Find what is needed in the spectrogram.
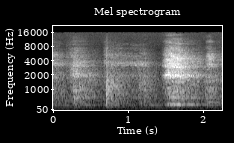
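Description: A person breathing out hard in a few short, breathy bursts during exercise, the loudest about one and a half seconds in.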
